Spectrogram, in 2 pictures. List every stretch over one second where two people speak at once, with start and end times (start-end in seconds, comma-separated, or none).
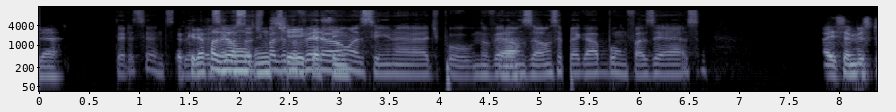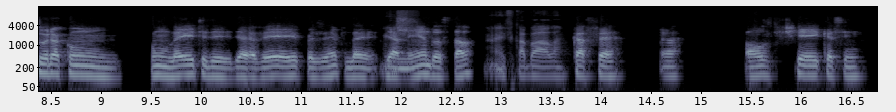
1.4-3.1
